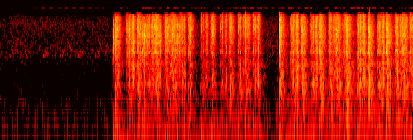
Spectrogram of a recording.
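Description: Two loud bursts of dense, rapid crackling noise, the first starting about a second in and lasting about a second and a half, the second following a brief break and stopping near the end.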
